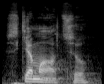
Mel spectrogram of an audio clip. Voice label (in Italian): "schiamazzo", crespinese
